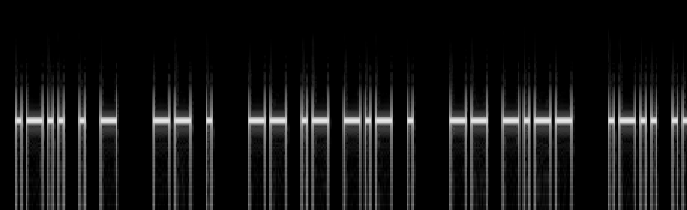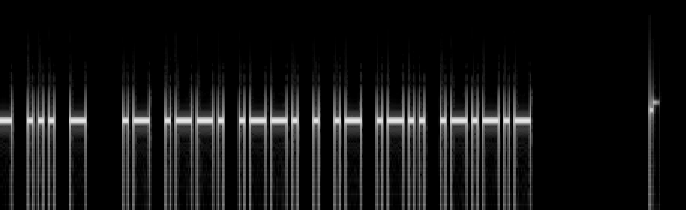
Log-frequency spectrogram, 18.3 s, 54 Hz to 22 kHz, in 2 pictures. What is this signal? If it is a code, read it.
Morse code, heard as a keyed tone, about 17 wpm, 700 Hz. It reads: LET ME MAKE MY LAST APPEAL.
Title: Sentences from Top 1300 Words 17wpm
